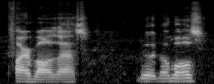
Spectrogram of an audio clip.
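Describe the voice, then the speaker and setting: A man's voice: medium pitch, fairly even intonation, brisk, sharp tone, low-quality recording. A man playing a tabletop game, chatting casually with cocky jokes and swearing.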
